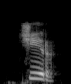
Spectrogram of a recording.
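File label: "чир", Komi-Zyrian, female; kpv audio dict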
